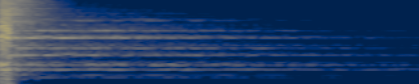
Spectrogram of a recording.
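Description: The end of a dream-pop/shoegaze song: the full band cuts off at the start and the last chord rings on, fading away over about two seconds.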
